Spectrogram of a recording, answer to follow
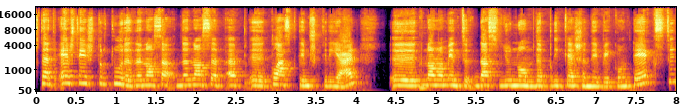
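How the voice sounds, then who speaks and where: Speaking at a moderate pace, a woman at medium pitch shows ordinary pitch variation. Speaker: programming teacher. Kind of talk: video lesson tutorial. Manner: halting, many fillers and repetitions.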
